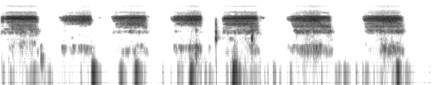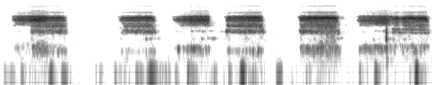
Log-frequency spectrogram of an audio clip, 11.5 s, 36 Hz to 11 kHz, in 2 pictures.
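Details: Early-morning owl nest on April 4, 2012, while adults bring and take rabbits: a sustained series of rasping, hissing screeches at an irregular pace, around a dozen in all, with scattered clicks and knocks.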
